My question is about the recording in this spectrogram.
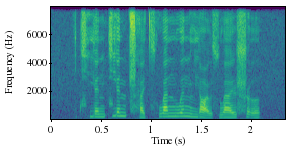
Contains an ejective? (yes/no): no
